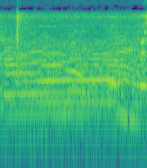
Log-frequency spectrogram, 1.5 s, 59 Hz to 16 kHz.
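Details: Local bull at a cattle market in Omarpur, recorded 6 May 2025; a sustained low moo with steady harmonic bands through the whole clip, a brief click near the start, and market murmur in the background.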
